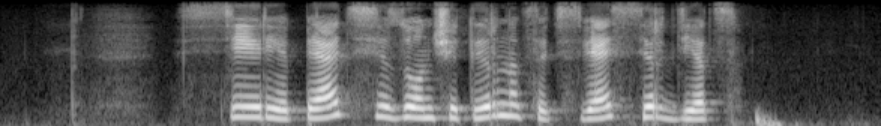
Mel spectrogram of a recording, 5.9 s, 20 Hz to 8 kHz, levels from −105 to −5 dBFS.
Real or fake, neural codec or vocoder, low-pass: real; none; 7.2 kHz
